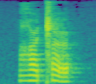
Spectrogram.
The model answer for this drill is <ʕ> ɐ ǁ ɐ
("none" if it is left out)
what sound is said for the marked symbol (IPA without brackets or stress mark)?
ʁ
